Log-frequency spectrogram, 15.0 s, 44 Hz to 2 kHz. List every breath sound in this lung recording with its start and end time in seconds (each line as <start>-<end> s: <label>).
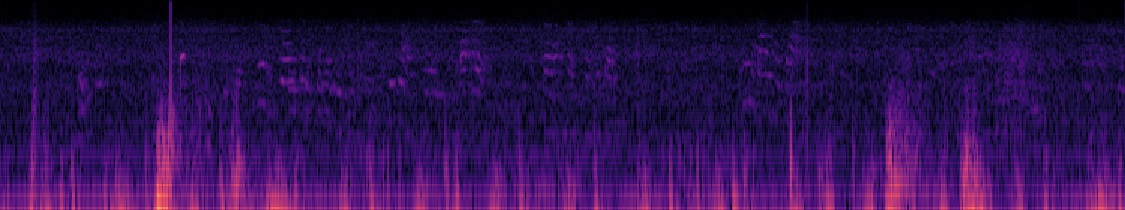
1.94-2.87 s: inhalation
1.94-2.87 s: crackles
2.92-3.53 s: exhalation
2.92-3.53 s: crackles
11.78-12.70 s: inhalation
12.82-13.48 s: exhalation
